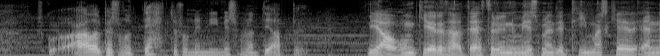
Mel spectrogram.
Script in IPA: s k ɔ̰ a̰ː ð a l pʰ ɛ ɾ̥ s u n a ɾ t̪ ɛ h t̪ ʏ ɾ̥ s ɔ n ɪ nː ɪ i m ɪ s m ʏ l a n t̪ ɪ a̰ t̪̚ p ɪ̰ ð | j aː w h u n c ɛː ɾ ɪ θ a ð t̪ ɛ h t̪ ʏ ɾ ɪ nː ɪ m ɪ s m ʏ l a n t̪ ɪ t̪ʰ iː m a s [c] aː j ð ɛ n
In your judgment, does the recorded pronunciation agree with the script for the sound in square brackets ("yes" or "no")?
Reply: yes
